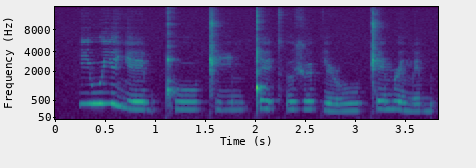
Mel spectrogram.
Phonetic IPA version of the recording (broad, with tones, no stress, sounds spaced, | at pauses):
j uː˦ j ɪ˨ ʎ eː˨ b ǃʰ uː˨ ǁ iː˨ m ǃ ɪ˦˨ t͡sʼ ɯ˦ ʒ ø˦ k i˨ ɭ uː˨ ǁ e˦ m ɭ ɪ˨ m e˦ b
